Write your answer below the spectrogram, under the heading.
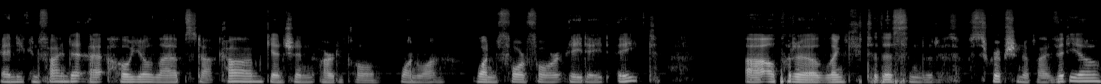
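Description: A quiet man's voice, fairly slow in pace, with fairly even intonation and a dry sound with no echo. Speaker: gaming youtuber. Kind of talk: tutorial. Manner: quiet, held-back speech. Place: home room. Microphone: voice may be too quiet under game sound; headset.

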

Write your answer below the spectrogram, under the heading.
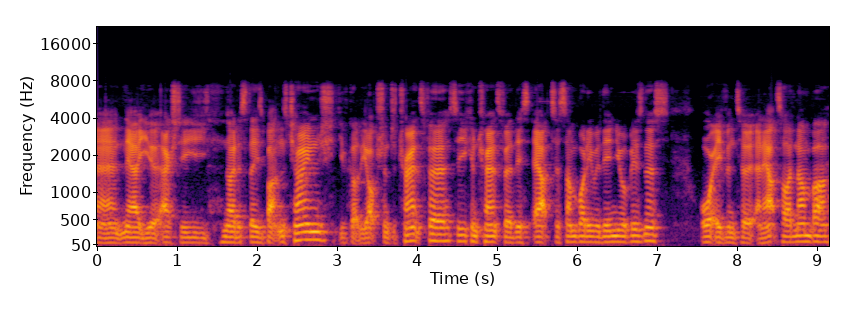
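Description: The speech is fairly quick, with fairly even intonation. It is an unremarkable speaking voice. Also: man, fairly low pitch for a man, hardly any pauses. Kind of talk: tutorial. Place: meeting room.

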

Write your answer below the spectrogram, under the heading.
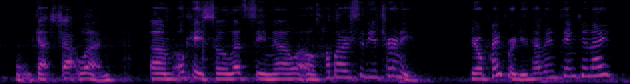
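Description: Over noticeable background noise, a woman talks very fast. Her medium-pitched voice swings very widely. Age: 70s. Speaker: mayor. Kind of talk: chairing a council meeting. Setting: teleconference.

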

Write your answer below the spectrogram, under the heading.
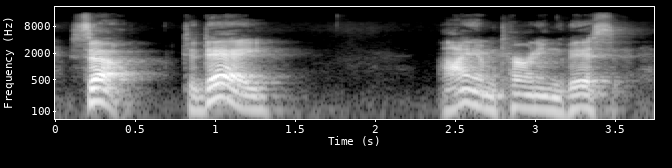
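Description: A man is the one talking. Behind him, the background is quiet. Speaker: cooking channel host. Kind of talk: cooking show intro.

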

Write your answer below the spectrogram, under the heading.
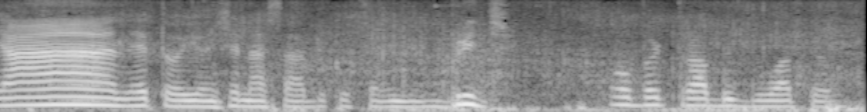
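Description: A woman speaks at a moderate pace in a dry sound with no echo, with light background noise. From Philippines. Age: 60s. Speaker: vlogger. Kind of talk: casual chat. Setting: outdoors. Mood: cheerful, joking. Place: waterside. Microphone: phone near.

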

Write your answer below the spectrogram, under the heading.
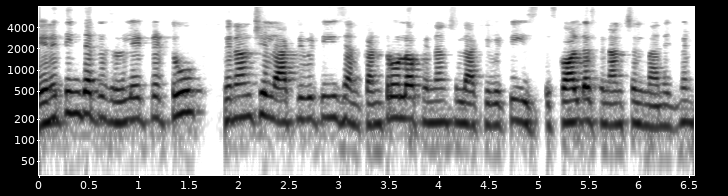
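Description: A woman speaks at a fairly quick pace in a somewhat breathy voice. Her pitch variation is ordinary. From India. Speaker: teacher trainer for business studies teachers. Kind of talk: teacher training session. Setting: video call. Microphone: webcam.

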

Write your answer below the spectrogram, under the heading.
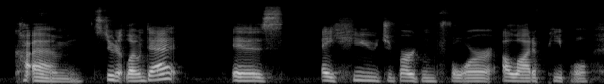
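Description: A woman with a very deep, low pitch speaks in fairly even intonation over a quiet background. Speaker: guest. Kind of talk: casual talk to camera. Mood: relaxed, reflective. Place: home room. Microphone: earbuds.

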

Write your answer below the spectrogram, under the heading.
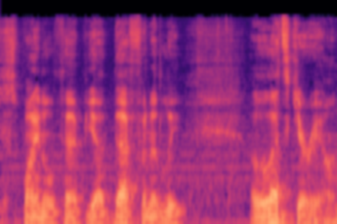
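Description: A man with a Serbian accent and medium pitch, with light background noise. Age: 30s. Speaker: chess player and streamer; chess player streamer. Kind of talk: live game commentary. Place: home room.

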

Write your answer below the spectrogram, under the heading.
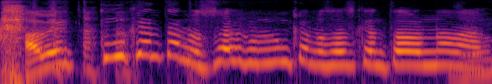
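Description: Talking at a fast pace, a man uses an extremely high pitch and lively intonation.

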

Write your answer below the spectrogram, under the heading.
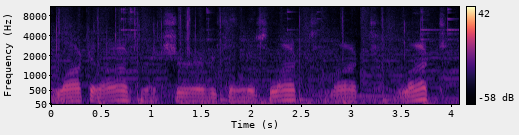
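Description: The music in the background is clear, and the sound is dry with no echo. A man speaks at a very slow pace. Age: 80s+. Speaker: rock climber. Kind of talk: casual talk to camera. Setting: outdoors. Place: open country. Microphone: phone near.

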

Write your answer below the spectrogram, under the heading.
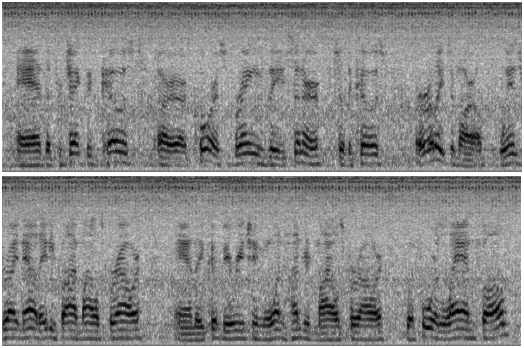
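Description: This man's loudness stays very even as he talks at a moderate pace, noticeable background noise behind him. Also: fairly even intonation. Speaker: radio weather announcer. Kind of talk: radio weather bulletin. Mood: urgent but calm. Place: car. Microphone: old recording.

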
